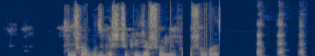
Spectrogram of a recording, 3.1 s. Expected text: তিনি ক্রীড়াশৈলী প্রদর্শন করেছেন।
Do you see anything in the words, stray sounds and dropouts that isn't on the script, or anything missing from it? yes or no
yes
